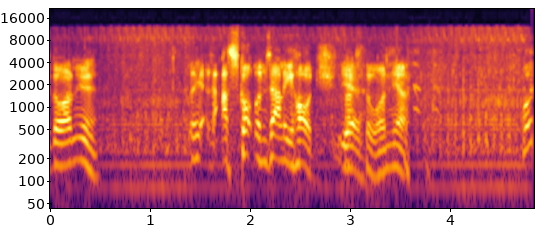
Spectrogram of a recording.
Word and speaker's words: Hodeg: family's time in Colombia but pronounced Hodge and Alber hod the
